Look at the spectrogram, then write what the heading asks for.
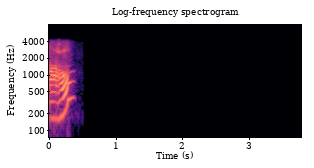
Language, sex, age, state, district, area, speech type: Dogri, male, 18-30, Jammu and Kashmir, Samba, rural, conversation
